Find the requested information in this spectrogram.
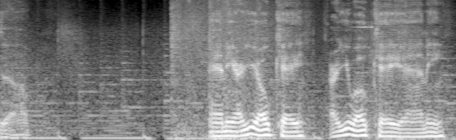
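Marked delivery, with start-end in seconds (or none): none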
